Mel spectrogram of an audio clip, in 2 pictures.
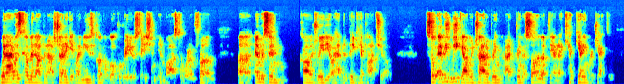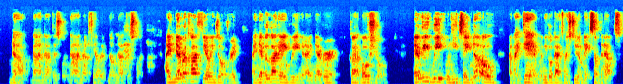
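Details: Adult man speaking; typical speech.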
